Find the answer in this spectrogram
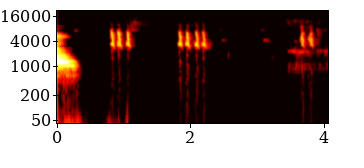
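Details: A red-billed chough gives a harsh opening note, then quick bursts of three or four sharp, high chirps about once a second.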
